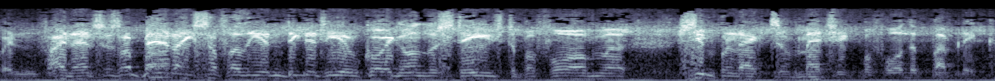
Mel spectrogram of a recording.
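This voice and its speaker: Actor as a pompous, gravelly old-radio magician. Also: male voice, mid-range voice, normal speed, lightly acted. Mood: disdainful. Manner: pompous, formal, haughty. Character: pompous, fat, silver-haired travelling magician, self-styled great man. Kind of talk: 1940s radio acting. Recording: noisy, dull old radio recording.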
